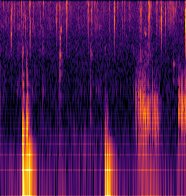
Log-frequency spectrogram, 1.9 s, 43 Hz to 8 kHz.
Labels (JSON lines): {"label": "biophony, low growl", "recorder": "SoundTrap 300"}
